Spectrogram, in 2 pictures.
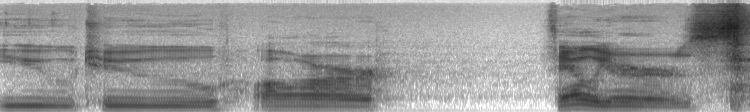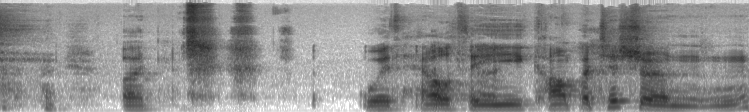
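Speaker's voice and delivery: every word drawn out very slowly. Retelling a TV character's line done as an impression of the Matrix agent. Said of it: "He's doing an impression of that guy".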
